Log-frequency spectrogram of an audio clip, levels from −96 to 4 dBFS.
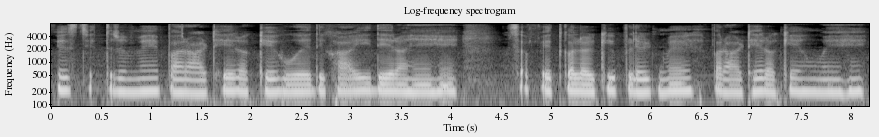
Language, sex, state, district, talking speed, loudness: Hindi, female, Maharashtra, Dhule, 140 wpm, -16 LUFS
